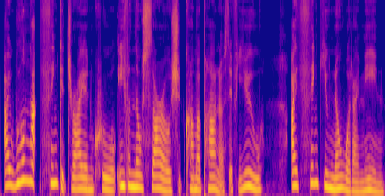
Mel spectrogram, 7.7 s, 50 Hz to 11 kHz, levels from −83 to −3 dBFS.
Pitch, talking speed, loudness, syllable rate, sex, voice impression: 200 Hz, 185 wpm, -18 LUFS, 4.0 syllables/s, female, feminine, adult-like, tensed, powerful, clear, slightly halting, intellectual, calm, friendly, slightly reassuring, elegant, lively, slightly sharp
